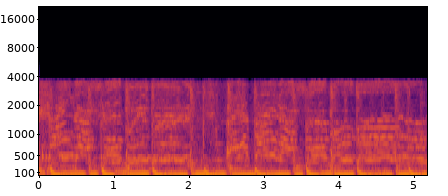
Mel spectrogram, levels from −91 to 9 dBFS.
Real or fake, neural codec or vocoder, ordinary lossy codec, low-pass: real; none; none; 3.6 kHz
